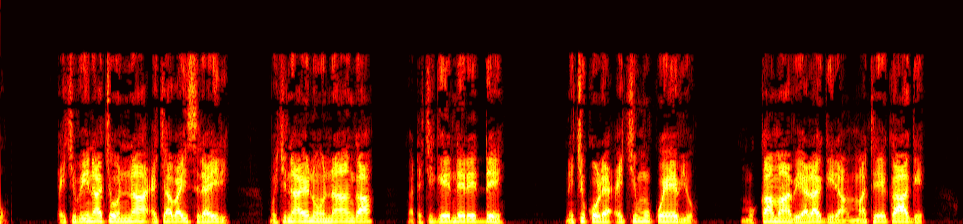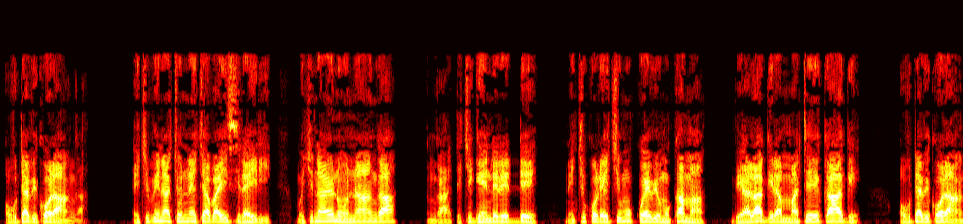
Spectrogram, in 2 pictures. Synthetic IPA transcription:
e̞ciβiːnaco̞nːae̞caːβajisiɾaiɾḭ | mwecinajo̞no̞naːŋɡa | ŋɡateciɡe̞ːnde̞ɾe̞dːe̞ | ne̞ciko̞laʔe̞cimukwe̞ːβjo̞̰ | mukamaβijalaɡiɾa̰mumate̞ːkaɡe̞ | oβutaβiko̞laːŋɡa̰ | eciβiːnaco̞nːe̞ːcaːβajisiɾaiɾḭ | mwecinajo̞no̞ːnaːŋɡa | ŋɡate̞ciɡe̞ːnde̞ɾe̞dːe̞ | ne̞ciko̞le̞ːcimukwe̞ːβjo̞mukama | βjalaɡiɾamumate̞ːkaɡe̞̰ | oβutaβiko̞laːŋɡ

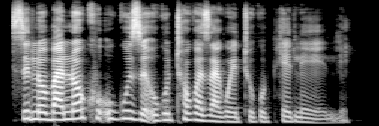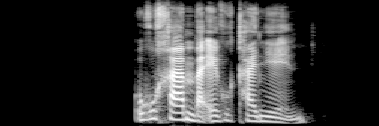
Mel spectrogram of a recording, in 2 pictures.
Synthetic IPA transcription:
silɔβalokʰuʔuɣuzɛʔuɣutʰɔɣɔzaɣ̬wetʰuɣupʰɛlɛːlɛ̰ | uɣ̬uxambʱa̰ʔeɣ̬ukʰaɲeːni

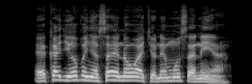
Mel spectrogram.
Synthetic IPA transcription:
ɛkad͡ʒɛhovaɲasajenɔwat͡ʃɔnɛmʊsanɪja̰

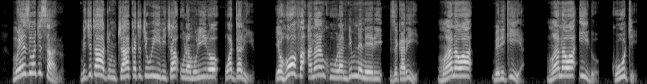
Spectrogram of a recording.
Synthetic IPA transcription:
mwɛziwat͡ʃisa̰nu | ndit͡ʃitat̬um̩t͡ʃakat͡ʃat͡ʃiwiɾit͡ʃaʔulamuliɾɔwadaɾḭːjɔ | jɛɦɔvaʔanajaŋkʰulandim̩nɛnɛɾizɛkaɾija | mwanawa | ɓɛɾikija̰ | mwanawaʔiɗɔ̰ | kuːtḭ

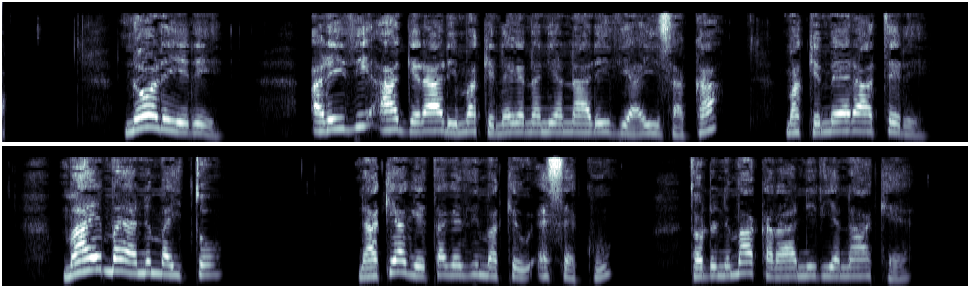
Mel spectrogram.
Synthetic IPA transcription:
nɔɾeːɾe | aɾeiðiʔaɡɛɾaɾimakenɛɣɛnanianaːɾeiðiaisaka | makemɛːɾaːteɾe | maemajanemaito | nakɛaɣeːtaɣeðimakeuʔɛsɛku | tɔːndonemakaɾaniɾiɛnakɛ

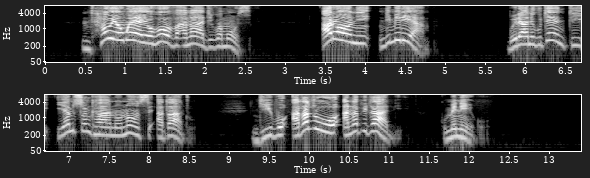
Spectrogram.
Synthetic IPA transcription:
ntʰawijɔmwɛjɛɦɔvaːnat̬ikwamɔːsɛ̥ | aɾɔnindimiɾija̰mu | ɓwɛɾanikutɛntijam̩sɔŋkʰanɔnɔnsɛʔataːtu | ndip̬ɔʔatatuwɔʔanapit̬aɗi | kumɛnɛːkɔ

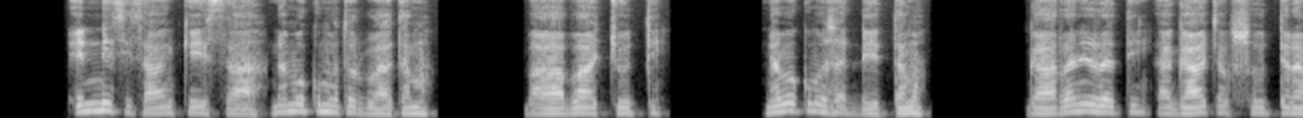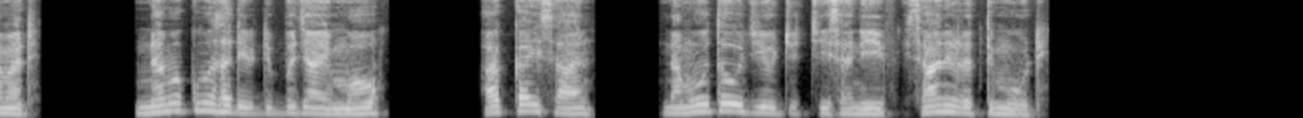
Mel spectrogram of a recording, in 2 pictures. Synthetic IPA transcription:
ʔɪnːɪsɪsaːŋke̞ːsːaːnɐmɐkʊmɐt̪ɔɾbaːt̪ɐmɐ | bɐʔaːbaːt͡ʃːuːt̪ːɪ | nɐmɐkʊmɐs̬ɐd̪ːe̞ːt̪ːɐmɐ | ɡaːrːɐnɪrːɐt̪ːɪᶑɐɡaːt͡ʃʼɐbsuːt̪ːɪɾɐmɐd̪ɛ̥ | nɐmɐkʊmɐs̬ɐd̪iːfd̪ɪbːɐd͡ʒaːʔɪmːo̞ː | ʔɐkːɐɪsaːnː | ɐmo̞ːt̪ɐhʊd͡ʒiːhɔd͡ʒːɛt͡ʃːiːsɐniːfɪsaːnɪrːɐt̪ːɪmuːd̪ɛ̥

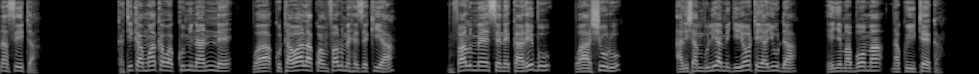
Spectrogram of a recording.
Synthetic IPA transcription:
nasita̰ | katikamwakawakuminan̩nɛ | wakutawalakwaɱ̩falmɛɦɛzɛkia | m̩falmɛsɛnɛkaɾiɓu | waːʃuɾu | aliʃambuliamiʄijɔtɛjajuɗa | jɛɲɛmaɓɔmanakuitɛka̰

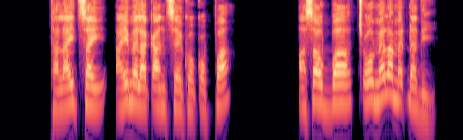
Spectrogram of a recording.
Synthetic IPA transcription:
t̪ɐlɐjt͡sːɐjɐjmɛlɐkʼɐnt͡sːeːkɔkʼɔpːɐ | ɐsɐʊbːaːt͡ʃʼo̞ːmɛlɐmɛɗːɐd̪i

